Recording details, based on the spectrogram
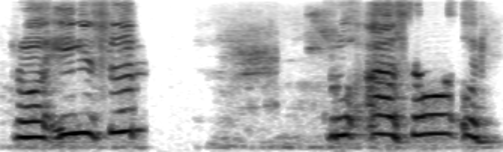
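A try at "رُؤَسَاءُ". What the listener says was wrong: Nah, kalau ru'asa jangan pakai un, ru'asa'u aja ya. Ro'isun ru'asa'u ya.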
